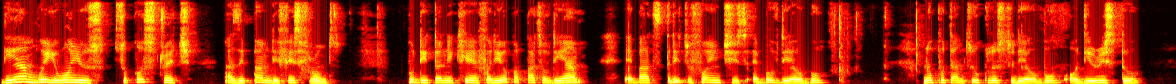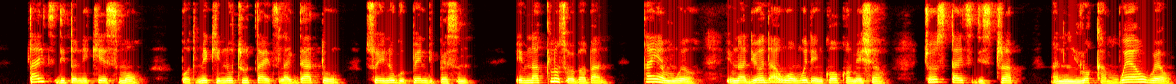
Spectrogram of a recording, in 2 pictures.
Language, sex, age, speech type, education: Nigerian Pidgin, female, 15-29, spontaneous, primary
